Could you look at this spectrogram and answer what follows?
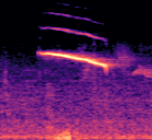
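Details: Oriental magpie-robin singing in the morning, a song said to prompt other magpie-robins to join in; one long clear whistle, high and slowly falling, lasting about half a second, over a quiet low hum.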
